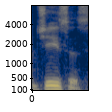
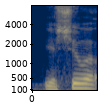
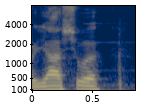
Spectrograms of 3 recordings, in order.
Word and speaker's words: Yeshua: It's not Jesus. It's Yeshua or Yeshua."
